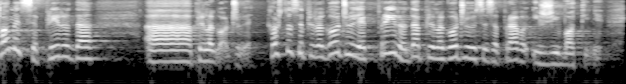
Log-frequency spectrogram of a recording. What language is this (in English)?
Croatian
